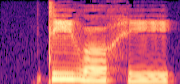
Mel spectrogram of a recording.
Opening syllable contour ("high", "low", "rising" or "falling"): high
